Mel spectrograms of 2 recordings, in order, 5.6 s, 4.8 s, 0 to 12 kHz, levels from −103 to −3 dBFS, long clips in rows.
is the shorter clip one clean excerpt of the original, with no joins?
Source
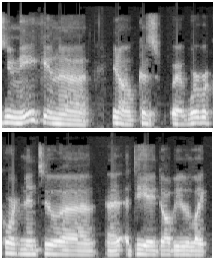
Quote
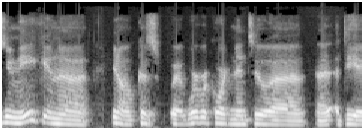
yes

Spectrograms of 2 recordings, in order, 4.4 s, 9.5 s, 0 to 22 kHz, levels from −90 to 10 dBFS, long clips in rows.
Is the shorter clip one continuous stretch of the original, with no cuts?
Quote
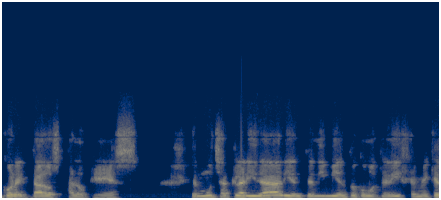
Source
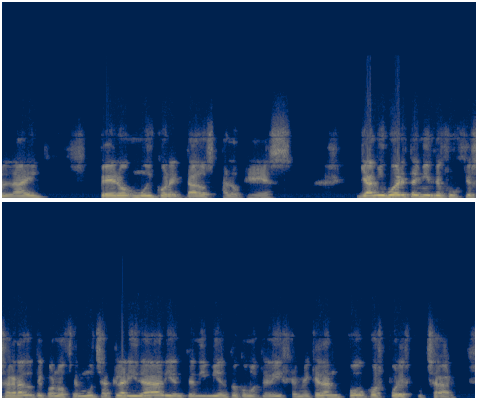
no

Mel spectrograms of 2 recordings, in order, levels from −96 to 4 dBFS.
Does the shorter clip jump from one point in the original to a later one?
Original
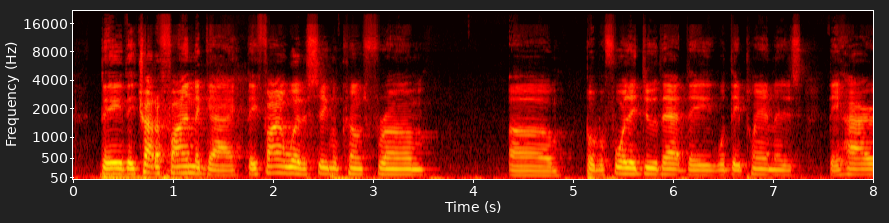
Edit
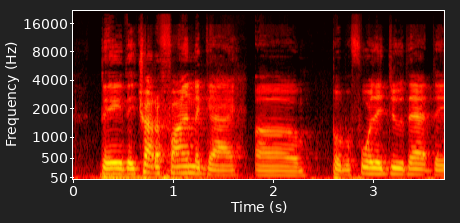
yes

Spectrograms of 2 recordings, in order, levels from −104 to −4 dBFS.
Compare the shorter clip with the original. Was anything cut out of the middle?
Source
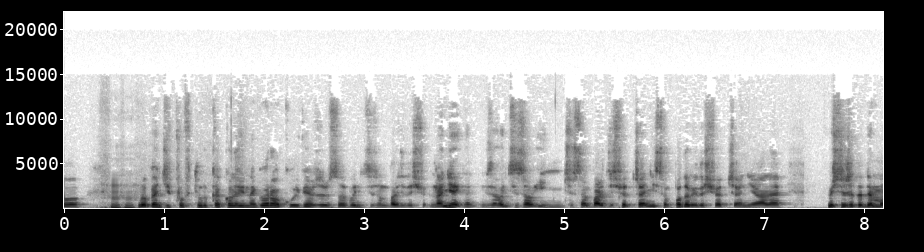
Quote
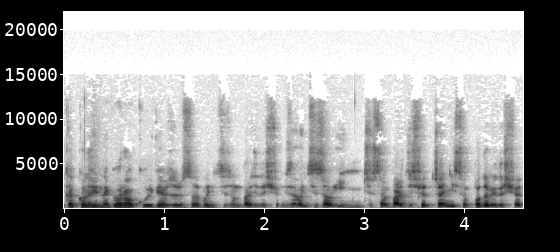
yes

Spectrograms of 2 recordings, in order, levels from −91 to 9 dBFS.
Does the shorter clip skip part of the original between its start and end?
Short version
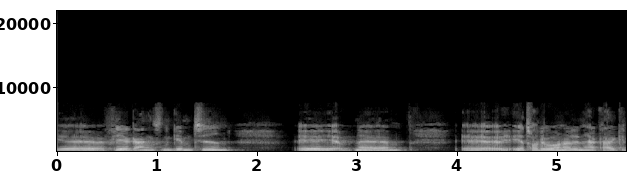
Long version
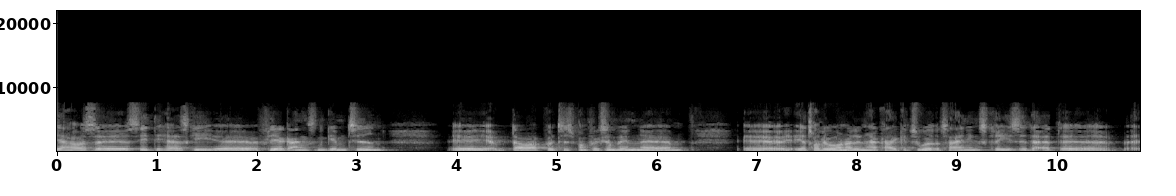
yes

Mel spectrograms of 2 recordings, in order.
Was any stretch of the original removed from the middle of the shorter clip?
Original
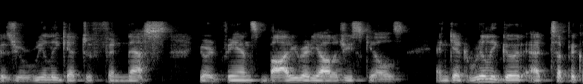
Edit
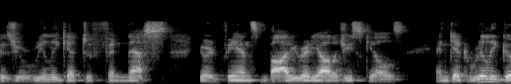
no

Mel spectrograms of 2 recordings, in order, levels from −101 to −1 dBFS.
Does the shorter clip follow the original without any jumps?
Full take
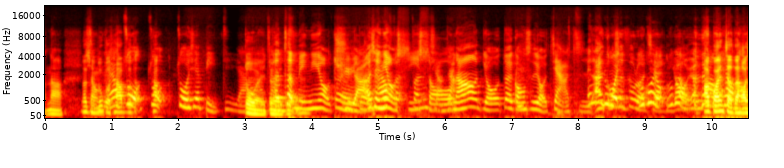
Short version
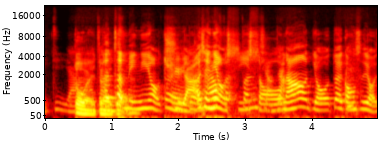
yes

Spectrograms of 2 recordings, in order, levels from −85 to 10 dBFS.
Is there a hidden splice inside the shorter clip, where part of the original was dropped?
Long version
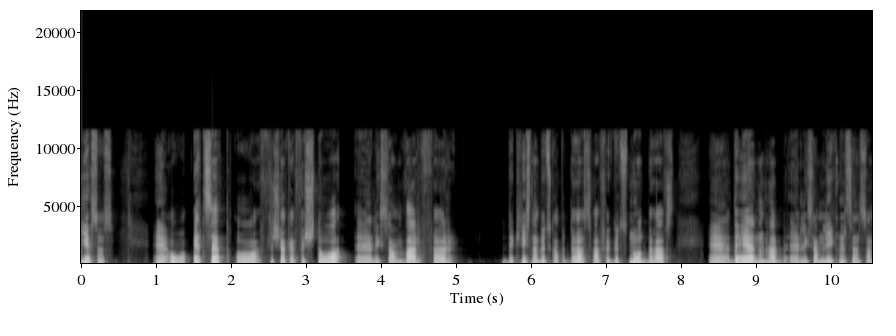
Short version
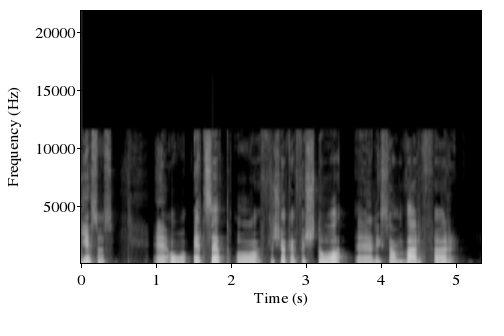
no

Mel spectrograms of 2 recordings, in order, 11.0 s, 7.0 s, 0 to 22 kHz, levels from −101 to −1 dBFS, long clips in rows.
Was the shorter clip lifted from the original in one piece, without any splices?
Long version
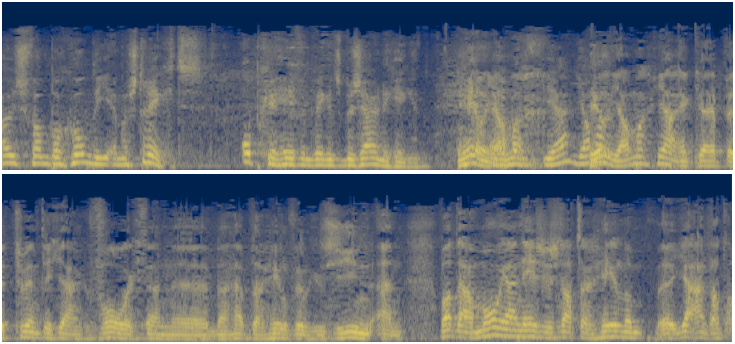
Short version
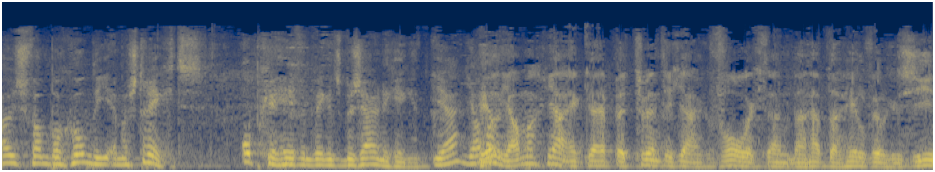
no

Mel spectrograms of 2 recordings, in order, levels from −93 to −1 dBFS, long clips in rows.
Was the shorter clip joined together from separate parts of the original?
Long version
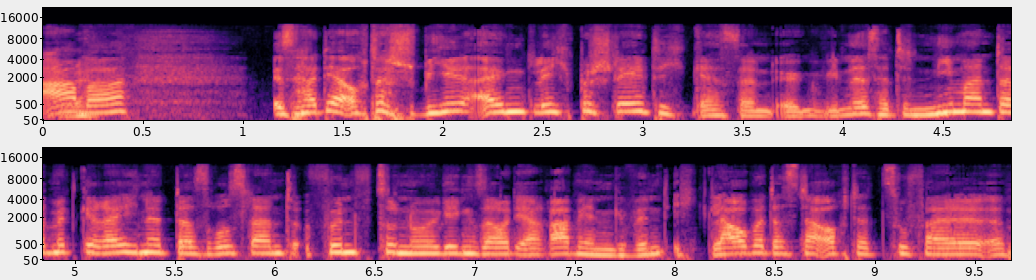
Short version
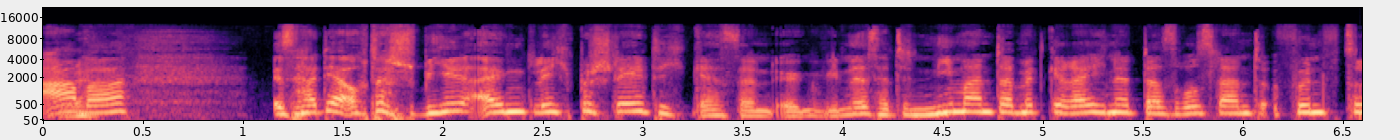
no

